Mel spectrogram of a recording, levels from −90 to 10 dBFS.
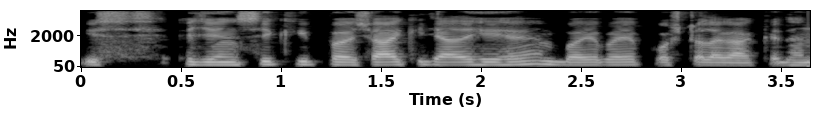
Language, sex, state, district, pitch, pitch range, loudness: Hindi, male, Bihar, Sitamarhi, 140 Hz, 135-150 Hz, -24 LUFS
